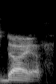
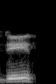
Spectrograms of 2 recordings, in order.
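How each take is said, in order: First: The name is pronounced the American way. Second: The name is pronounced the German way. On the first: "If you're American, it's Dieth" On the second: "if you're German, it's Deeth"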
